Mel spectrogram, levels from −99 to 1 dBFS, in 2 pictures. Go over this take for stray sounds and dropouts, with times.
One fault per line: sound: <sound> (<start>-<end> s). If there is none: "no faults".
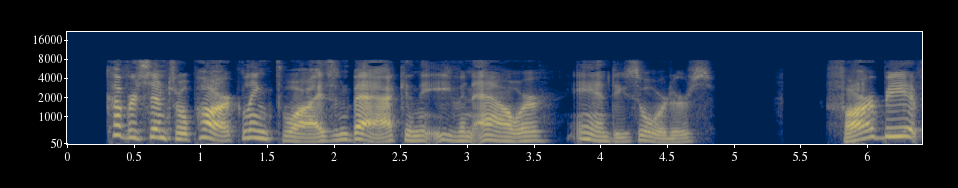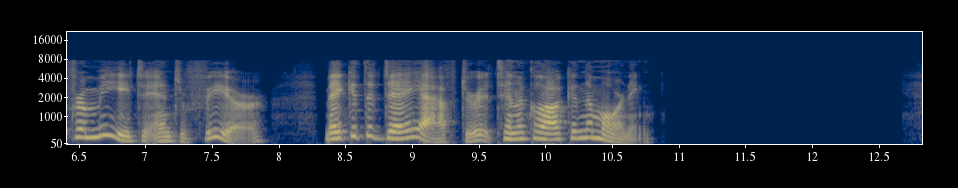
no faults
